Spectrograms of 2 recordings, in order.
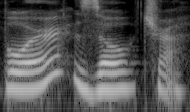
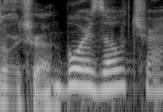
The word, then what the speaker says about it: Borzotra: Borotra. Just how it looks. Borotra.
